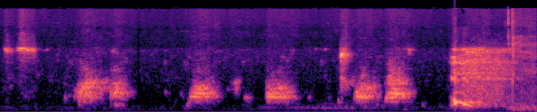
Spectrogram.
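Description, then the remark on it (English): A dog barks repeatedly inside a house, a series of sharp, moderately loud woofs in uneven bursts, ending with a louder, harsher noisy burst. No one speaks. “dog barking inside.”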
